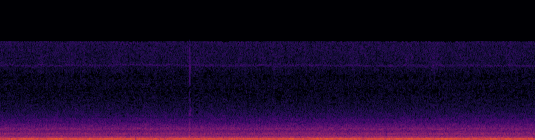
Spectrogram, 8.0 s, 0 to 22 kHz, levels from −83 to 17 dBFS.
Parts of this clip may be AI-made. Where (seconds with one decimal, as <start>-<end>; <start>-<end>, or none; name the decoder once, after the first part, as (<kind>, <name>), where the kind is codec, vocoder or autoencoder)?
3.1-3.7 (vocoder, BigVGAN v2); 5.8-7.2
